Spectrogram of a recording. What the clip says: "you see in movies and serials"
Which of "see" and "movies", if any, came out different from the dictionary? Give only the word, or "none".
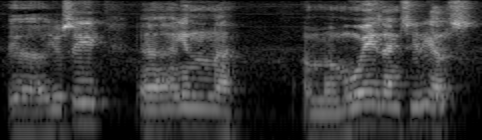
movies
